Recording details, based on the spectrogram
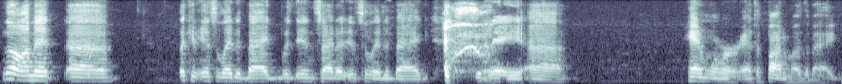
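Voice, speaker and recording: A man's voice: mid-range voice, normal speed. Easygoing man hosting a live chat. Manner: rambling, trails off with fillers while looking things up. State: voice going slightly raspy. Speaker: livestream host. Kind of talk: casual live-stream chat.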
